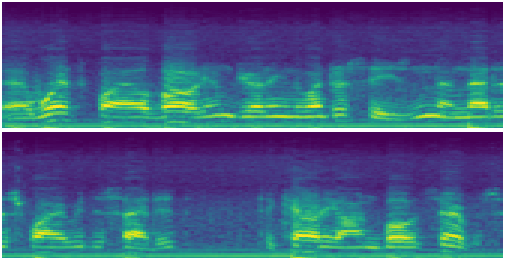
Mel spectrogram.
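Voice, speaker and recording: A man speaks rather quickly, and clear background noise can be heard. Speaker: railway company president giving an interview answer. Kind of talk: interview answer.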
